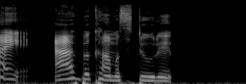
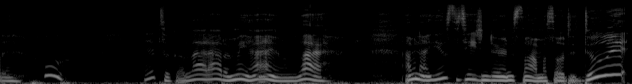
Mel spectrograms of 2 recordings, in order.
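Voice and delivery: ordinary delivery

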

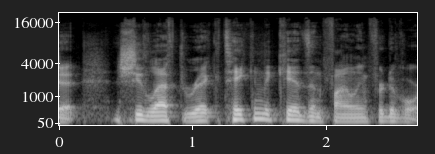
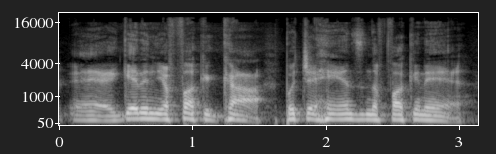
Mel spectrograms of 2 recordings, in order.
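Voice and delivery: barked Boston cop orders, a bit louder; Boston cop accent; 5 semitones higher, 4 dB louder than usual. Retold or imitated. Cop ordering a driver out, Boston accent. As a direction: play a gruff Boston cop yelling at a driver. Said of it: "All cops sound like Boston cops".

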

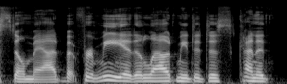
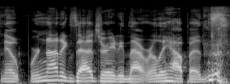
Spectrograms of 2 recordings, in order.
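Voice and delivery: ordinary talk, nothing marked

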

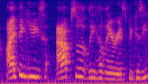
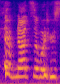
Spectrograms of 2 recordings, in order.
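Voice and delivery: laughing hard while talking; words bursting through laughter; 5 semitones higher, 8 dB louder than usual. Real, not acted. Laughing at the joke.

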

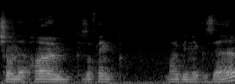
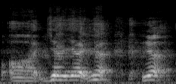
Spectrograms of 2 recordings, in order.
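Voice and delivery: higher, louder, thrilled yeses tumbling out; excited yes; 8 semitones higher, 8 dB louder than usual. Retold or imitated. Accepting the coach's call-up, higher and louder, overjoyed. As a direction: gush eagerly down the phone. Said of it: "I was, like, stoked".

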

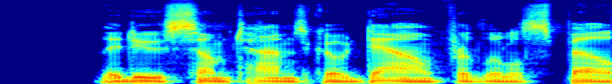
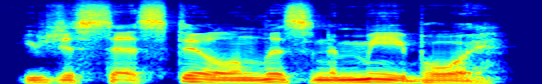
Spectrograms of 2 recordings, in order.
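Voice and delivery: put-on mad frenzied old man; 5 semitones higher than usual. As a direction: rave at the boy in frenzy. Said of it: "the mad frenzy of his voice".

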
